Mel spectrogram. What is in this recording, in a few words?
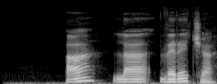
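to the right, Spanish, male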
